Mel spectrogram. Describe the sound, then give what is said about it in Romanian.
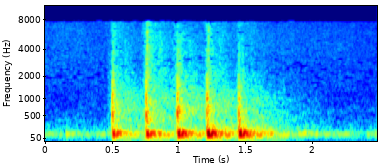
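Someone knocks on a door at midnight: five firm, hollow knocks in an even rhythm, each a dull thud with a short decay, followed by quiet. “Vezi că bate cineva. Cine bate la miezul nopții? Cine e acolo?”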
